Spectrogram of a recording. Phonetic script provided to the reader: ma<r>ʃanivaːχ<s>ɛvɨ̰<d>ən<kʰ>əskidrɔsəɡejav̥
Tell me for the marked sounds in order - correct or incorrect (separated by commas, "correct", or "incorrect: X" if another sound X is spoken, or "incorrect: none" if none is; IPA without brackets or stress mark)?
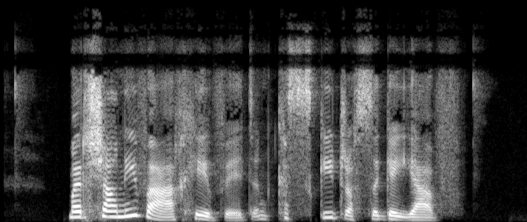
correct, incorrect: h, correct, correct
